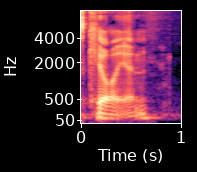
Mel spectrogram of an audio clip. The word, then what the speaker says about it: Cillian: I thought it was Killian. – That's what I say too. – Killian, I used to call him Cillian when I was a kid, or not a kid, but you know, like whatever.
